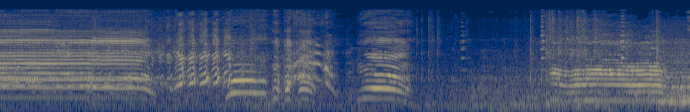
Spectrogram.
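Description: A rider's long, high-pitched scream held for about two seconds, then bursts of laughter, and a shorter, lower held cry near the end.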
